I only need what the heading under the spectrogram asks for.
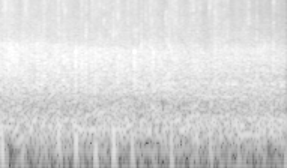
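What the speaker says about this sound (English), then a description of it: "Round of applause for Rare." Audience applause in a theatre at a games expo, a dense, steady patter of clapping that fades slightly over a few seconds, heard at a distance and fairly faint.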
